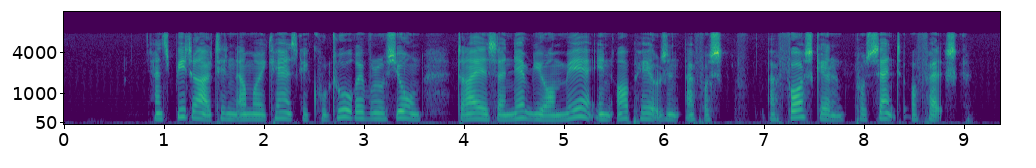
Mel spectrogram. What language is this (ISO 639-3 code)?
dan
